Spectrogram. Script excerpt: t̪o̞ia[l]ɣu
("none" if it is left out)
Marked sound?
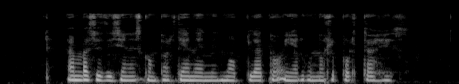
l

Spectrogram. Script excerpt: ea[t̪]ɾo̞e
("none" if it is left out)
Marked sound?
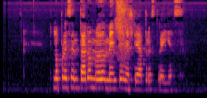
t̪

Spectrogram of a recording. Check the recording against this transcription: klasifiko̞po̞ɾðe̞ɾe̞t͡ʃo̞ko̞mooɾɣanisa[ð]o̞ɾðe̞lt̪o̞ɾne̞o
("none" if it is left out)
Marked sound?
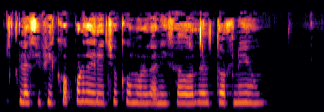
ð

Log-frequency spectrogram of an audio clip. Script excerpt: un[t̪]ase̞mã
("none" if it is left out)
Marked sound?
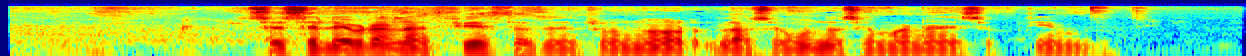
d̪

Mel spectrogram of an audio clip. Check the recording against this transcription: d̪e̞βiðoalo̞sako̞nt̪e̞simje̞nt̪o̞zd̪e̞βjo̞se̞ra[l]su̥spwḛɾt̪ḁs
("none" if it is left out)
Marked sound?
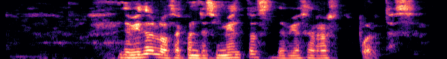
ɾ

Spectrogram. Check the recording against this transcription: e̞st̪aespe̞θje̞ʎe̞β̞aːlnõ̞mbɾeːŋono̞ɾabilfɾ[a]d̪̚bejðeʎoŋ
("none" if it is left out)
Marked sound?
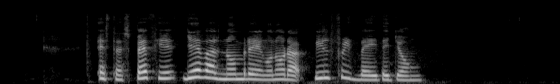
i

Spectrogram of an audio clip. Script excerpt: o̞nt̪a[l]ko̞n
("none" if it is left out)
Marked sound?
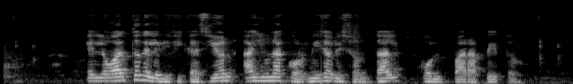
l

